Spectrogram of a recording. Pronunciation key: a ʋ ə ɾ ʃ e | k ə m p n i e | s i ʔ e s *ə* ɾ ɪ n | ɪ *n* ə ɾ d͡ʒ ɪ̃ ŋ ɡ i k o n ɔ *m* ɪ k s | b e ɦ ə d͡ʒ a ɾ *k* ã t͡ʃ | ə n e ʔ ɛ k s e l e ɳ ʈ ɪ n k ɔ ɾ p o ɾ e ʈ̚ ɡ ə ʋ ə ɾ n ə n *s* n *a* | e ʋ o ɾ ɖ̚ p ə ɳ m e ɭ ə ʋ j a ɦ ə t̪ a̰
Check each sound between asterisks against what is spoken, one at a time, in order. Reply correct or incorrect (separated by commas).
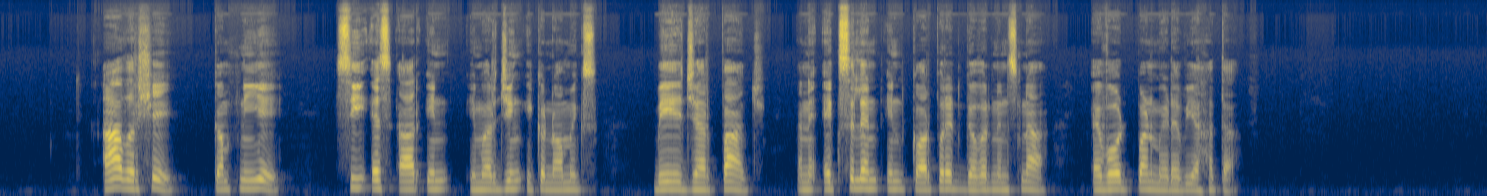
incorrect, incorrect, correct, incorrect, correct, correct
